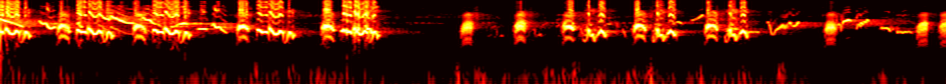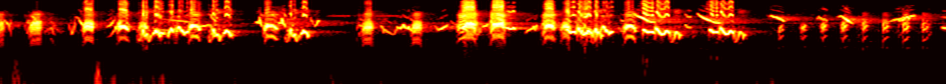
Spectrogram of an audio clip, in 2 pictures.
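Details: Sooty-headed bulbul known as kutilang garuda, a keen singer recorded to train captive birds: busy chattering chirps and sharp squawky notes in uneven bursts, over a low rumbling background at the start.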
